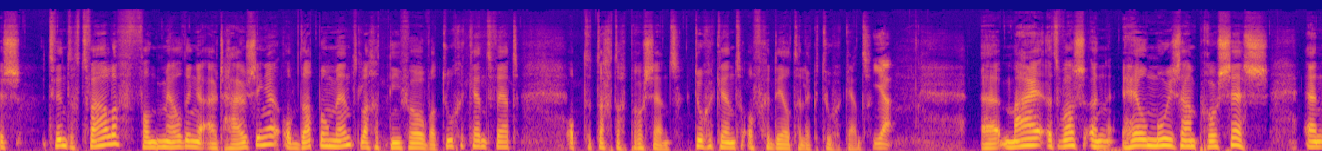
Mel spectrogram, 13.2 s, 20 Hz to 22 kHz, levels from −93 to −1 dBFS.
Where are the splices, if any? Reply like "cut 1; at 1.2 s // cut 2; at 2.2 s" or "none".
cut 1; at 1.6 s // cut 2; at 5.7 s // cut 3; at 6.9 s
